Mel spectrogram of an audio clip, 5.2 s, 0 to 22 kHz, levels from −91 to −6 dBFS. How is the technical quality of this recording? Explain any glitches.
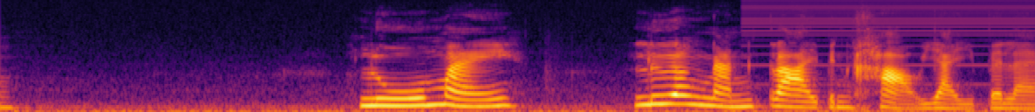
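There's one glitch to flag. From 3.71 s to the end, a USB whine comes in: a steady, fixed-pitch tone built on 1 kHz, loudest at its 2 kHz harmonic, sitting roughly 25 dB under the speech. It's the bus's 1 ms frame current leaking through shared power or ground.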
